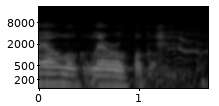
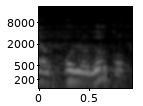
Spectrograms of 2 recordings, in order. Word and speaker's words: El Pollo Loco: So she's working for El Lero Poco. It's El Pollo Loco.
